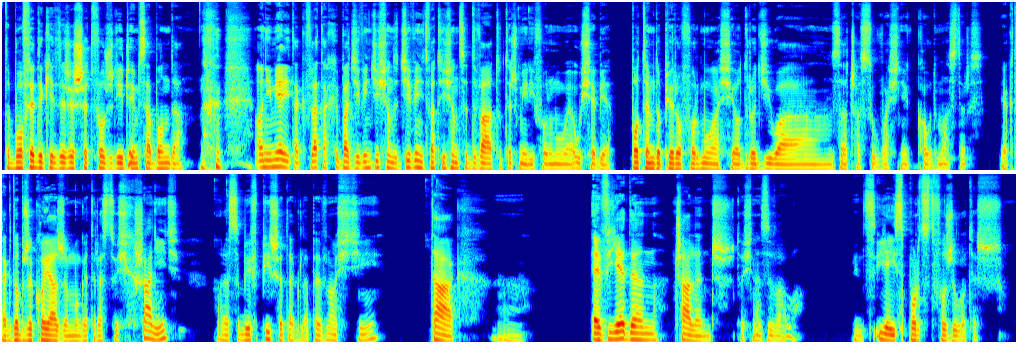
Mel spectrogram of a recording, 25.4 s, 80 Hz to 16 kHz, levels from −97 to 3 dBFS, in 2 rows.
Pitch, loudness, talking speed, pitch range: 120 Hz, -21 LUFS, 130 wpm, 115-135 Hz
